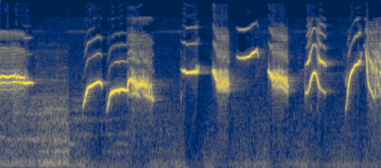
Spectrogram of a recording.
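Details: An Oriental magpie-robin delivers a provoking fight song aimed at rival birds: a string of clear, upslurred whistles and sharp chirps, about seven distinct notes with short gaps between them.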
